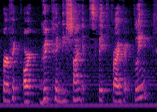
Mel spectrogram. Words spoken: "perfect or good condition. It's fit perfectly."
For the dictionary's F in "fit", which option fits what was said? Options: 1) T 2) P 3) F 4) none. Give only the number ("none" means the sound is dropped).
3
